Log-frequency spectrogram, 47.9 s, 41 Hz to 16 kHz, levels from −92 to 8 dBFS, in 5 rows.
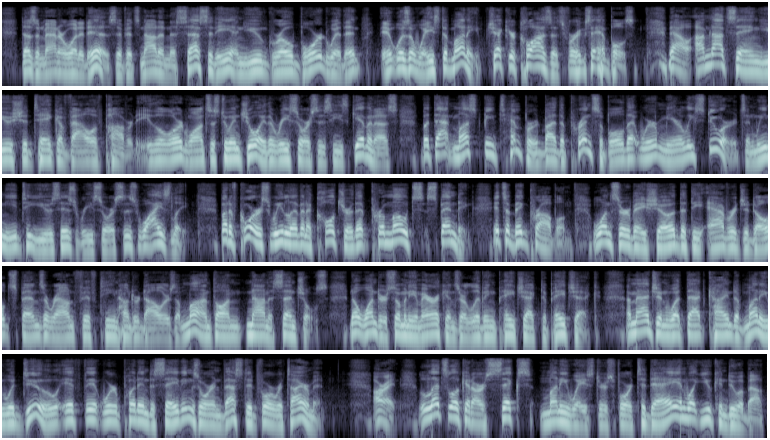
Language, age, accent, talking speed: English, 40-59, American, 180 wpm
